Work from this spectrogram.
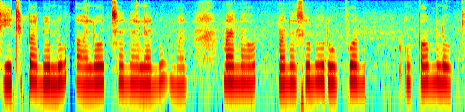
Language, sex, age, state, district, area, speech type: Telugu, female, 18-30, Telangana, Jayashankar, urban, spontaneous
